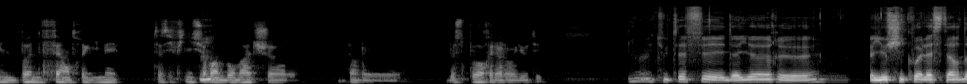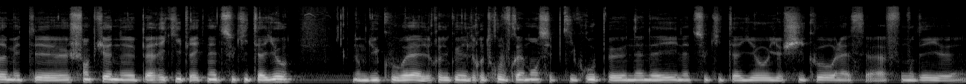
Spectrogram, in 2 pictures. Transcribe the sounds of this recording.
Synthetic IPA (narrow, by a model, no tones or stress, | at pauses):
ynbɔnfɛ̃ɑ̃t̪χəɡʲimɛ | sasɛfinisyʁɛ̃bɔ̃mat͡ʃø | d̪ɑ̃lə | ləspɔːʁelalwajot̪e | wɛt̪ut̪ʰafɛːd̪ajœːʁø | ajɔʃikʰoalast̪aʁd̪ɔmet̪ʰɛøʃɑ̃pjɔnøpaʁekʲipavɛknad̪sukʲit̪ajo | d̪ɔ̃k̚d̪ykʰuvwalaɛlʁəkɛlʁət̪χuvːʁɛmɑ̃səpə̥t̪ʰiɡʁupʰønanaenad̪sukʲit̪ajojɔʃikʰõlasa̰ːfɔ̃d̪eø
